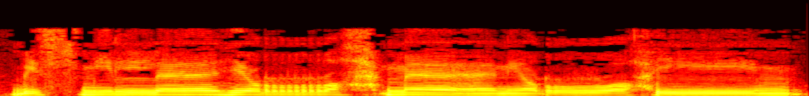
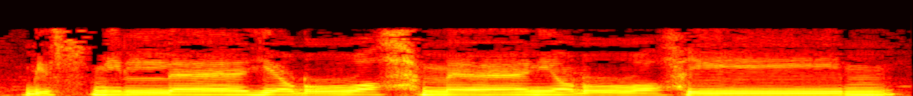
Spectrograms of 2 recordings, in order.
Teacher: كذلك يحذر من المبالغة في تكرار الراء من كلمة الرحمن، كما حذرنا من تكرار الراء من كلمة الرجيم، فلا نقول بسم الله الرحمن الرحيم، وهذا خطأ. الصواب إخفاء صفة التكرير · Shown in: second take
